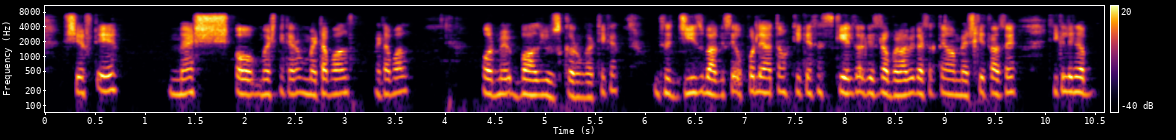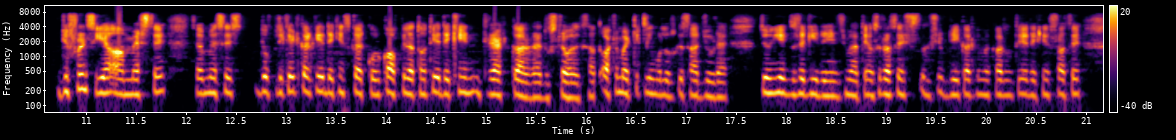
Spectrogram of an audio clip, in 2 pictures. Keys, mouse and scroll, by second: 6.3 g, 7.6 s, 9.2-12.7 middle drag, 12.7 shift+d, 19.2 shift+d, 20.9-21.1 scroll down 1.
